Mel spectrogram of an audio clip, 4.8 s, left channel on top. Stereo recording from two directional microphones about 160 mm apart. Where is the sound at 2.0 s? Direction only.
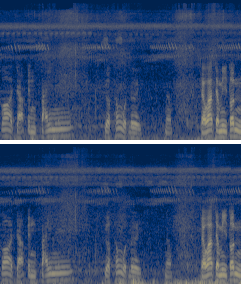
5° left (ahead or behind).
